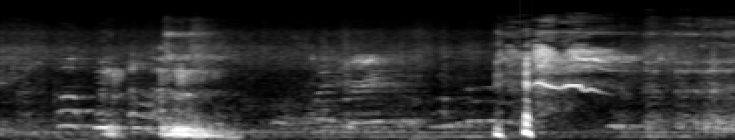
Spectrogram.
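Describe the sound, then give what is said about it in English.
Small puppy noises: a couple of snorting, grunt-like yips followed by a brief high-pitched whine, with faint background murmur throughout. “Puppy's still here. Bye, puppy.”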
